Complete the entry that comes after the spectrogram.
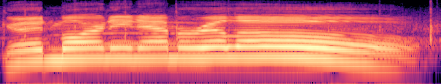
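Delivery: booming arena announcer greeting; game announcer voice. Acted. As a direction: call it out to the whole arena. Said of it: "our game announcer".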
